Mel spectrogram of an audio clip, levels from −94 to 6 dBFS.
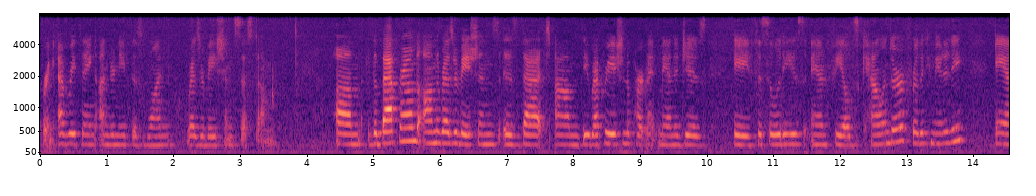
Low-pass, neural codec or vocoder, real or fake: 7.2 kHz; codec, 16 kHz, 6 kbps, DAC; fake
